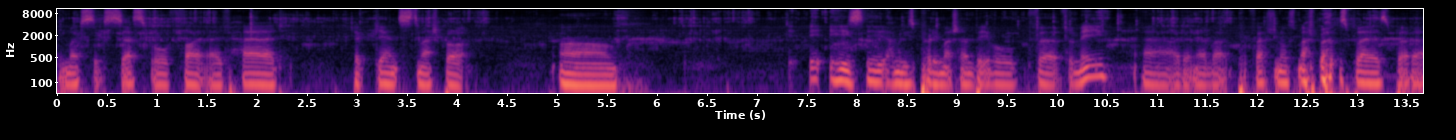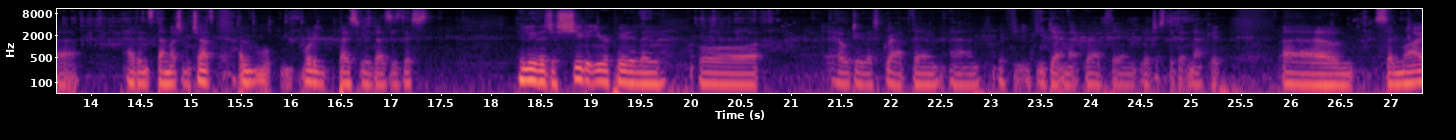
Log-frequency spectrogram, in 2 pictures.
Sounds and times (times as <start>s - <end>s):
Speech: 0.0s - 2.2s, 3.0s - 4.1s, 5.0s - 5.7s, 7.4s - 17.4s, 18.3s - 20.7s, 21.4s - 27.3s.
